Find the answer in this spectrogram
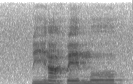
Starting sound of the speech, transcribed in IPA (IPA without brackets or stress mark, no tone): k͡p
